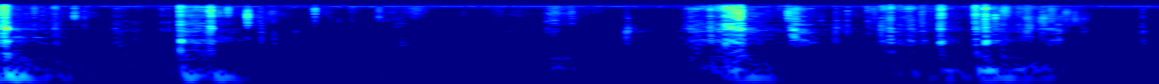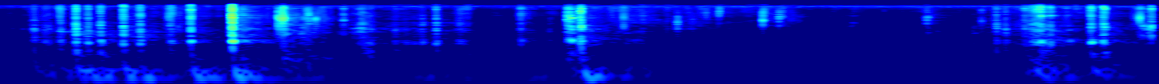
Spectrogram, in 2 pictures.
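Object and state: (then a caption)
Dry soap bar scraped with a blade. A utility knife blade scrapes a solid, dry green soap bar held in the hand. Irregular bursts of crisp, bright scraping and crumbling sound come in quick clusters separated by brief quiet gaps. The sound has very little low end and dies away immediately after each stroke.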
